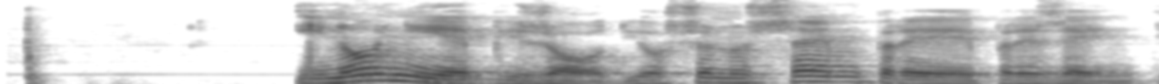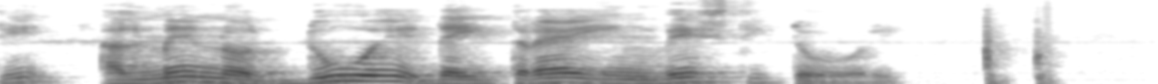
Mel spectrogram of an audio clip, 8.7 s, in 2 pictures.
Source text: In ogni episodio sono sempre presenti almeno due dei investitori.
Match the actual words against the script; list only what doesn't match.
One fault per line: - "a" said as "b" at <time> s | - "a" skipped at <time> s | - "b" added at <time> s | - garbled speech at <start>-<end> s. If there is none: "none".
- "tre" added at 6.2 s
